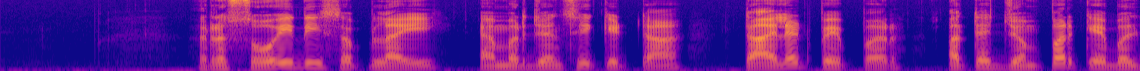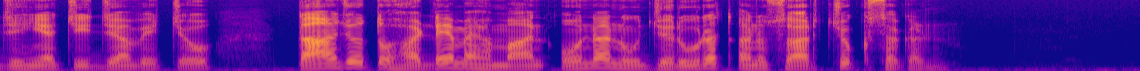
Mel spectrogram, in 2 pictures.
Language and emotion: Punjabi, neutral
